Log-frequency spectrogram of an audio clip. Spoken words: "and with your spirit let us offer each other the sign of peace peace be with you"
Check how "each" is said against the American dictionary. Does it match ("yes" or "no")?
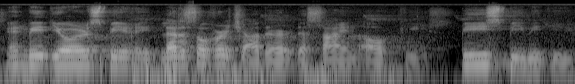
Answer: yes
